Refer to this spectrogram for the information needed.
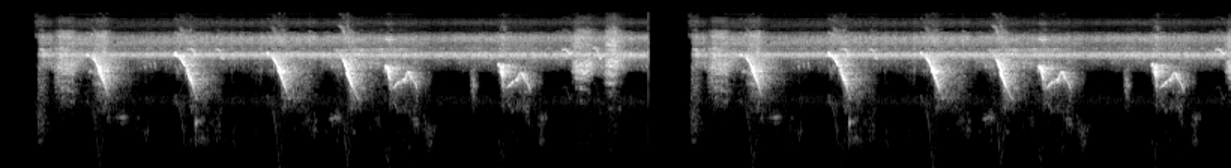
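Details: Blue-winged leafbird giving a series of sharp, downslurred whistled notes, several per second in loose bursts, with a brief gap midway, over a steady high-pitched insect-like buzz throughout.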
